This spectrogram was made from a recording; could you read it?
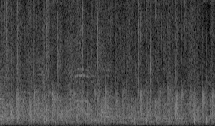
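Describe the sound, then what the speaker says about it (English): Audience at a live-streamed community show clapping steadily and densely for a child on stage, a continuous fairly loud wash of applause throughout. "Clap loud for Amber."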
